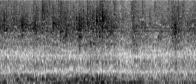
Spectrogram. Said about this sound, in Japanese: お湯が流れる。生え際から泡が流れて消えていく。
